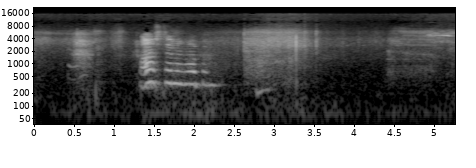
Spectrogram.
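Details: Angry adult female beagle, teased, gives a short, wavering, harmonic grumbling moan lasting under a second, amid breathy hiss and rustling.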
